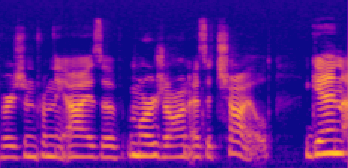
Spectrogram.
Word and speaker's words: Marjane: Author, I might hurt pronouncing this, but author Marjane Satrapi.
